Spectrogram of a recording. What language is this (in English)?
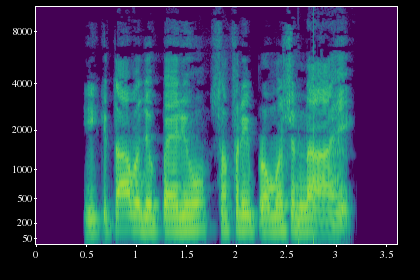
Sindhi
